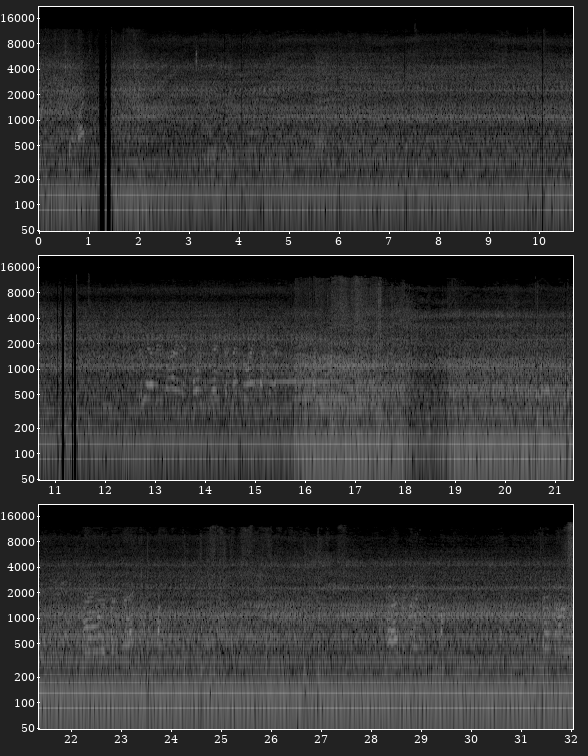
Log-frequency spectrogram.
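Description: A steady low mechanical hum that grows louder a little past halfway, with faint distant voices now and then.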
